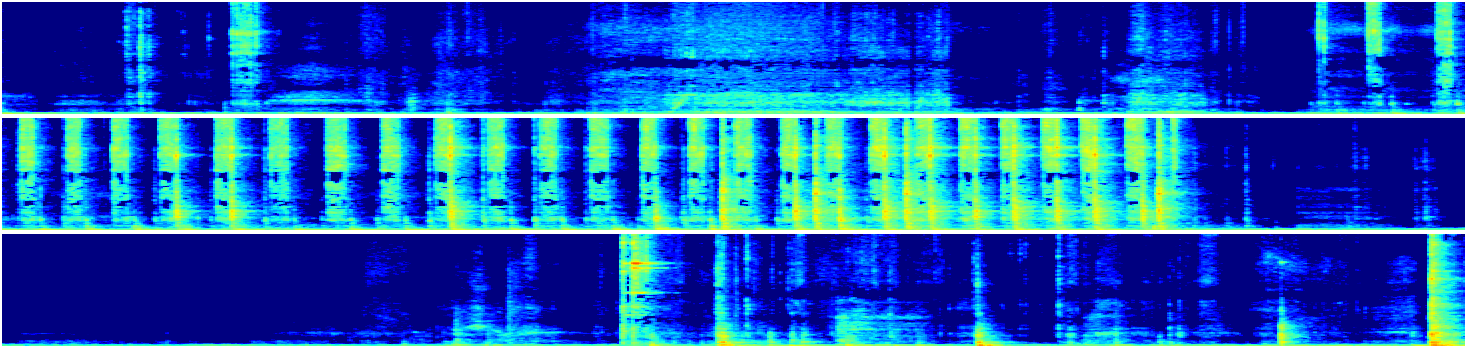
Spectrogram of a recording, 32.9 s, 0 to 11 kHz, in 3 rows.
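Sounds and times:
socket ratchet clicking: 0:09.9 - 0:19.9.

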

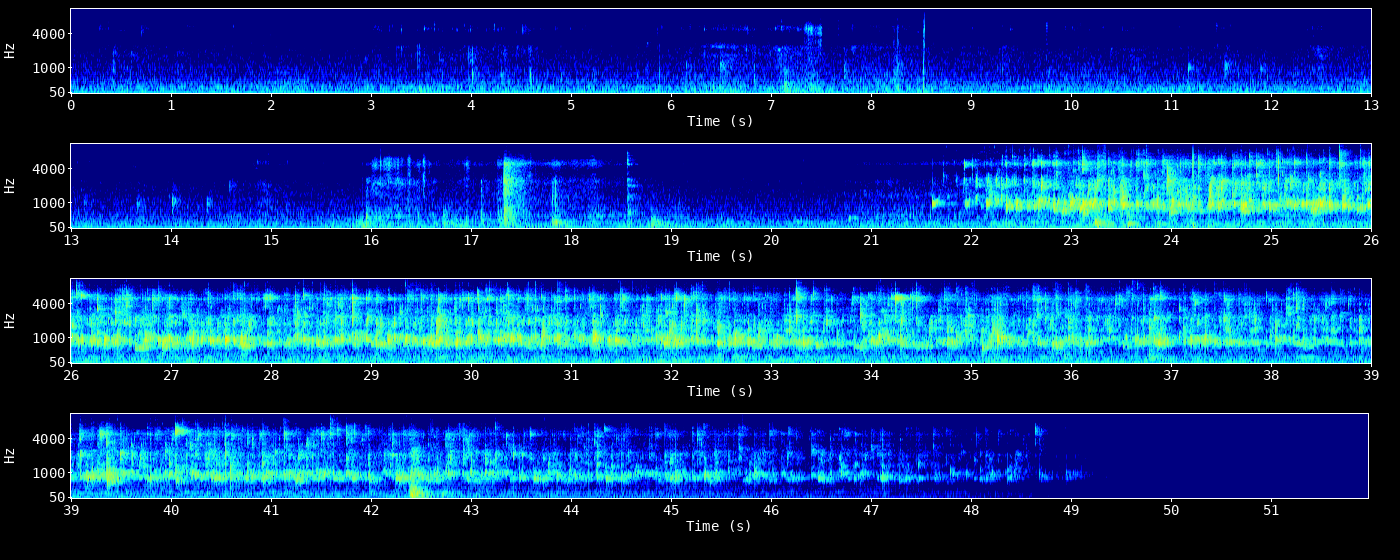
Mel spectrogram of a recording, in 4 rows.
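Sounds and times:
tap water trickling into sink: 0:21.6 - 0:49.0.

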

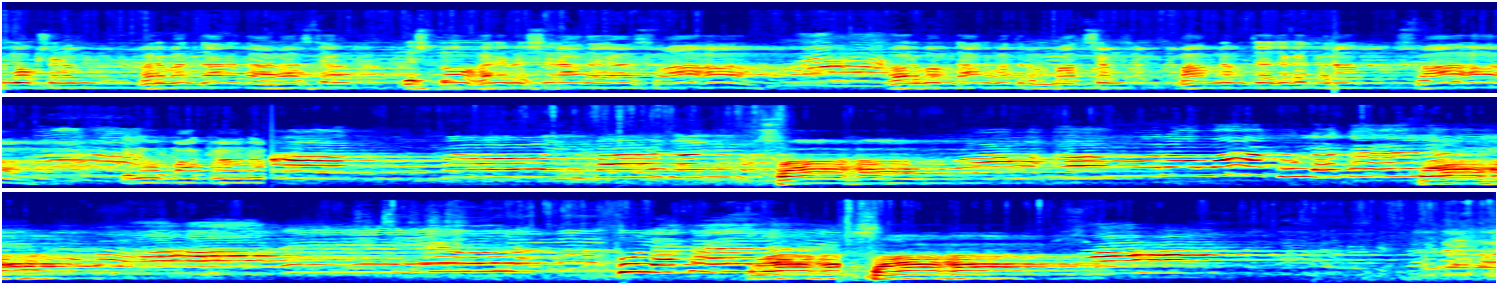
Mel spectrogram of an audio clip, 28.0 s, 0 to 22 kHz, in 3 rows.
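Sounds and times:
woman singing: 0:11.0 - 0:14.2, 0:15.3 - 0:23.8, 0:25.4 - 0:28.0.

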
